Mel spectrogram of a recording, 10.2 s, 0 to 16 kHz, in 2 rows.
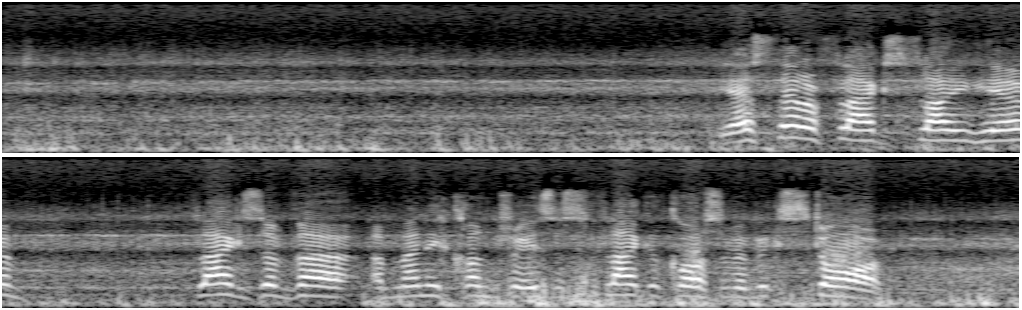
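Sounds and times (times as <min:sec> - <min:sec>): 
very old car engine chugging: 0:00.0 - 0:10.1
speech: 0:03.6 - 0:05.3, 0:06.0 - 0:09.6.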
